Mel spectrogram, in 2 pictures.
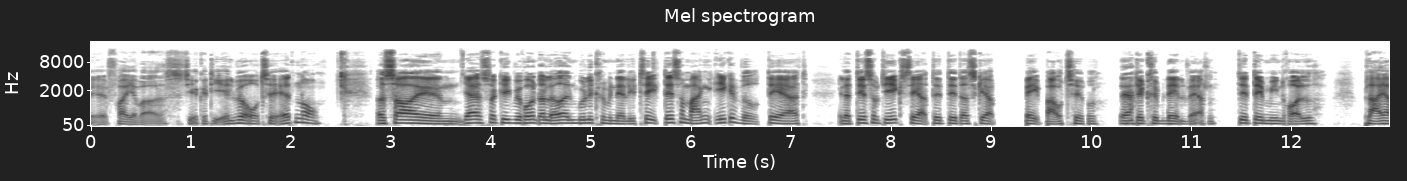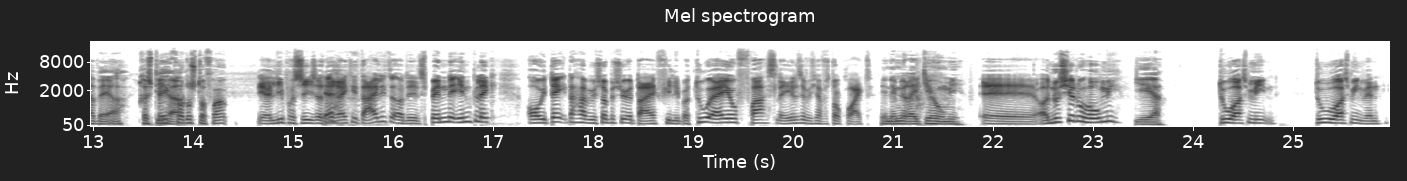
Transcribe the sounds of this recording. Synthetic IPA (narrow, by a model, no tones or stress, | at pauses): fʁɑ̈jɑ̈ɪʋɑ̈siɐɡ̥æd̥iʔelʋəɒ̰ːt͡sʰe̝lʔæd̥n̩ɒ̰ː | ʔɒ̽sɒ̽øjæsɒ̽ɡ̥iɡ̥ʋiʁɔ̽n̰d̥ɒlɛːʊæ̰̥muːlikʰʁiminælit͡sʰe̝̰ːd̥̚ːe̝sɒ̽mːɑ̈ŋəʔe̝ɡ̥əʋe̝ð̞̰ˠd̥e̝æɐæ̥ | ʔelɐd̥e̝sɒ̽md̥ie̝ɡ̥ə̥se̝ɐ̰d̥e̝d̥e̝d̥ɑ̈sɡ̥e̝ɐ̰ | b̥ɛ̰ːb̥ɑ̈ʊt͡sʰeb̥ð̞̩ˠ | id̥enkʰʁiminɛ̰ːləʋæɐd̥n̩d̥e̝d̥e̝minʁɒ̽lə | pʰlɑ̈ɪɐæʋæːɐʁɛsb̥d̥i̥æɐ̰fɒd̥usd̥ɔ̰ːfʁɑ̈m̰ | jæliːpʰɛsḭːsɒd̥eʁɛɡ̥̚d̥id̥ɑ̈ɪlid̥ɒ̽d̥e̝æɐed̥sb̥enənəe̝nb̥le̝ɡ̥ʔɒ̽id̥ɛ̰ːd̥ɑ̈ɦɑ̈ʋijo̝sɒ̽b̥esø̰ːd̥ːɑ̈ɪfilib̥ɒ̽d̥uæɐjo̝fʁɑ̈slɛɪl̩s̬əʋesjɑ̈ɪfɒsɔ̰ːkʰoʁaɡ̥̚d̥d̥e̝nemliʁɛɡ̥̚d̥ihoʊmiʔøɒ̽nusiɐd̥uhoʊmij | d̥uɒ̽səmin | d̥uɒ̽səminʋen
